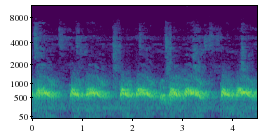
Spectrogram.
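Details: Spotted dove coos used to excite and lure other doves: repeated paired hollow notes, each pair about a second long, running back to back in a steady rhythm.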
